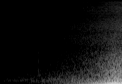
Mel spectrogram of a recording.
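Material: Nothing is struck.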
